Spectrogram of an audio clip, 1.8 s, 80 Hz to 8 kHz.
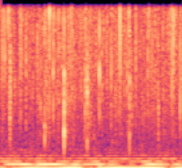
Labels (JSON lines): {"label": "biophony, midshipman", "recorder": "SoundTrap 500"}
